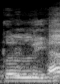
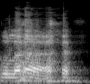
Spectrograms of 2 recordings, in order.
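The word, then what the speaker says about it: كُلَّهَا: Ayo, kulliha apa kullaha? Kullaha dong, kullaha. Karena kan antaklam, annal harokata berarti kullaha.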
